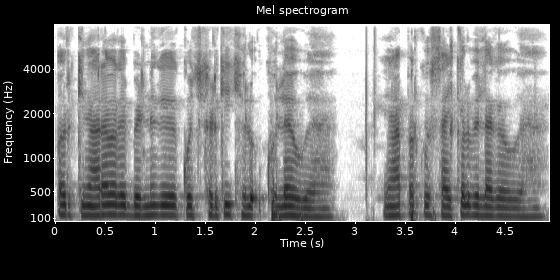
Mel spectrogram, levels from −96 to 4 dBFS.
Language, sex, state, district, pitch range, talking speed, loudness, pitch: Hindi, male, Jharkhand, Palamu, 135-145 Hz, 230 wpm, -16 LUFS, 140 Hz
